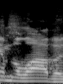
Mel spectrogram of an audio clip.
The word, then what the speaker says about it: Iamaleava: Iamaleava is how he wants it pronounced.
